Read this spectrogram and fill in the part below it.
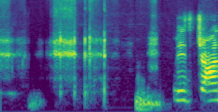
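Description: An elderly man speaks over an online call.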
